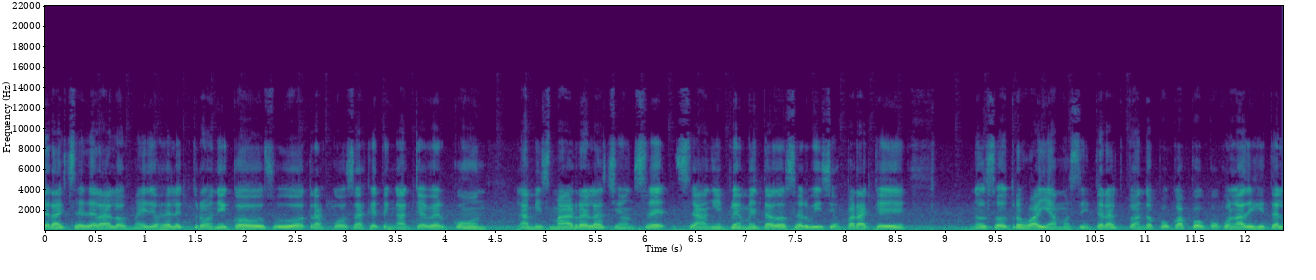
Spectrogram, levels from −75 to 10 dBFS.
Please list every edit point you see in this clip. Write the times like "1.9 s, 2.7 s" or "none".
none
